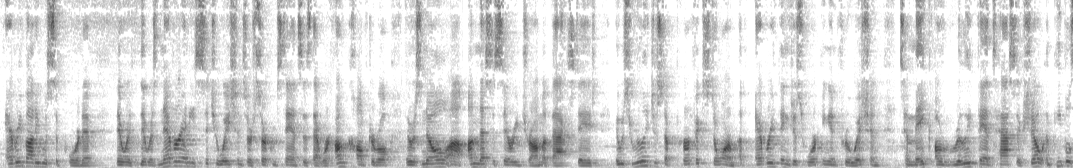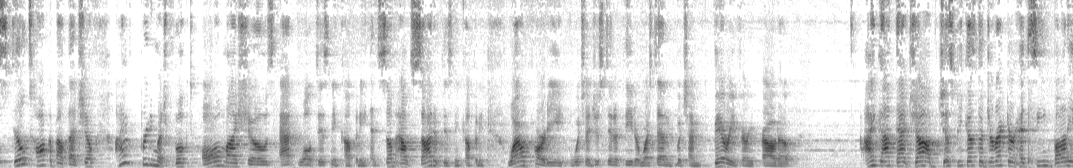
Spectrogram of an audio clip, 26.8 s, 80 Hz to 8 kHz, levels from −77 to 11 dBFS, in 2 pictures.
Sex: male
